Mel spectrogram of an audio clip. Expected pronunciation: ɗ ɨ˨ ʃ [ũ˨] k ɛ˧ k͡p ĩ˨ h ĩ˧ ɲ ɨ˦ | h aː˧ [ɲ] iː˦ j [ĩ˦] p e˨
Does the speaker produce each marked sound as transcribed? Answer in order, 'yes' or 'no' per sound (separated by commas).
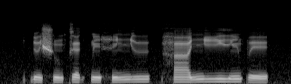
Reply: yes, yes, yes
